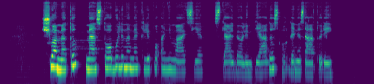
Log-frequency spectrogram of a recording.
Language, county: Lithuanian, Vilnius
